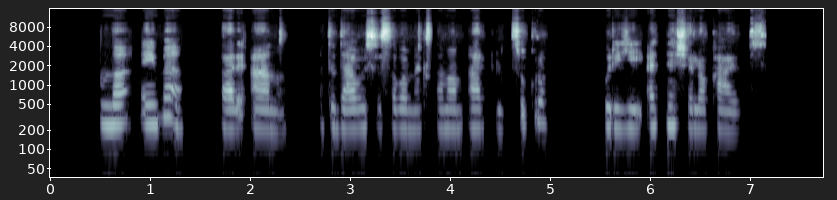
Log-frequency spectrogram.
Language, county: Lithuanian, Panevėžys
